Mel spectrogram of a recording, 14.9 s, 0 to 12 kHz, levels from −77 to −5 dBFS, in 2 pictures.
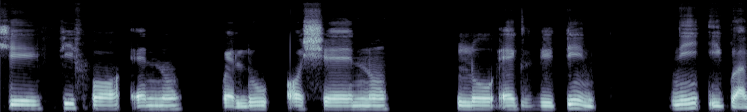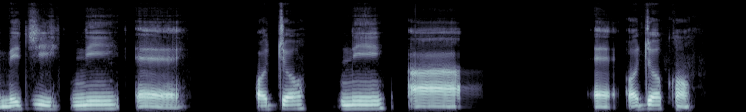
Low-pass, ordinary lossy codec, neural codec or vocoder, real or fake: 10.8 kHz; none; none; real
